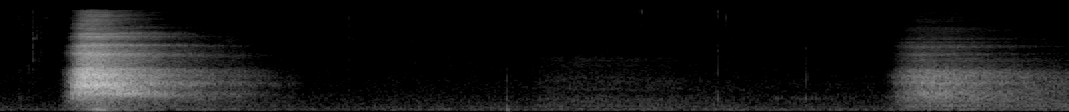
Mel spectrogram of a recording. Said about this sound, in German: Ja, lasst uns tief durchatmen und ankommen in dieser neuen Folge.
